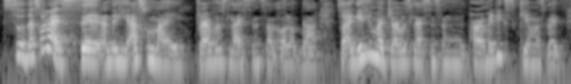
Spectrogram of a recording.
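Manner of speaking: plain reading voice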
